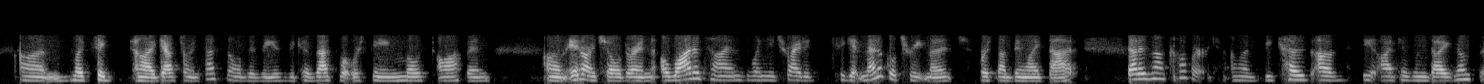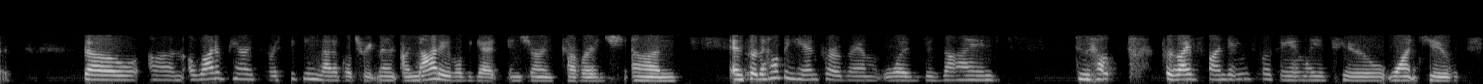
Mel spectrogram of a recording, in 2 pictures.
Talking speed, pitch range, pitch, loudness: 160 wpm, 175-225 Hz, 190 Hz, -23 LUFS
